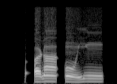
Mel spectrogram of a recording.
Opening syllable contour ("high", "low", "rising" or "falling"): rising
